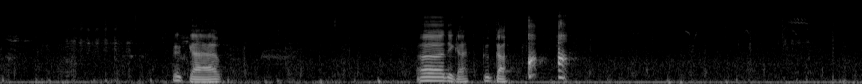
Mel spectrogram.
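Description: A horse's hooves thud softly on sand at a steady canter.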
